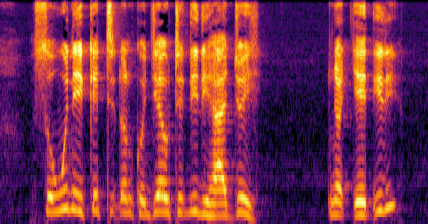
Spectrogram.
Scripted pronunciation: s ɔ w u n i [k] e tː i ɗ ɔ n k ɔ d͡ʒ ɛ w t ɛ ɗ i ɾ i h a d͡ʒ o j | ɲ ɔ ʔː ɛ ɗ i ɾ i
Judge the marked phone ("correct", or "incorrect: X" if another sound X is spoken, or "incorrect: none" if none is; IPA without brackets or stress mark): correct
